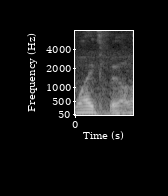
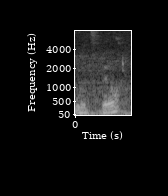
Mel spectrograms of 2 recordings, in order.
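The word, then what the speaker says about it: Wytheville: Some people pronounce that Whiteville. I pronounce it Woodville.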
